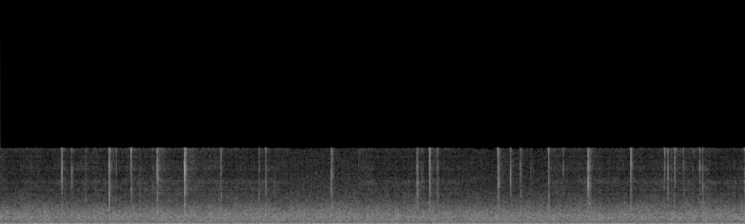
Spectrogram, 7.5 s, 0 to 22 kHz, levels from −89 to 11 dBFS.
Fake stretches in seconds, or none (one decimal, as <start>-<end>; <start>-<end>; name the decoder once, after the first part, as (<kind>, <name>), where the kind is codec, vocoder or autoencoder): 0.0-2.9 (codec, HILCodec); 3.6-4.6; 5.5-7.5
